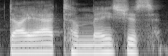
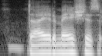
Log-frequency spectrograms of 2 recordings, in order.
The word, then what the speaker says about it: diatomaceous: even looked this up earlier to figure out pronunciation of it diatomaceous diatomaceous earth you know whatever there's the card here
